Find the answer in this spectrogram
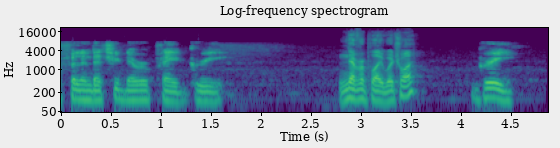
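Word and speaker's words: Gris: that you never played gree never played which one gree gree yeah it's it's it's spelled g r i s so you say GIS but it's a French word for GR oh okay got you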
